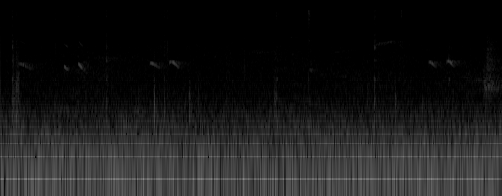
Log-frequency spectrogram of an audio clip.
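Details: Young chickens giving sparse high peeps, single and paired, with gaps of about a second, over a loud low background drone and some soft taps.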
